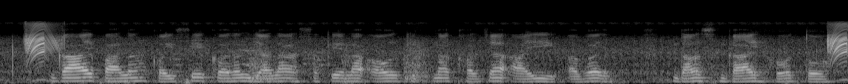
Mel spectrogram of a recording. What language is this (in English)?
Bhojpuri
